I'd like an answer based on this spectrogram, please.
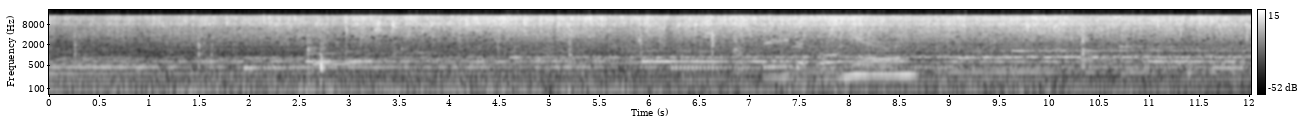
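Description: Chopped onions sizzling and frying in hot oil in a pot as they are pushed in with a wooden spatula, a steady hiss. Soft background music with long held notes plays underneath.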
